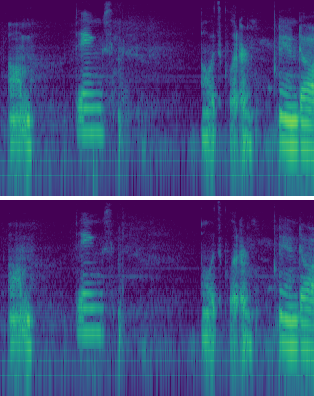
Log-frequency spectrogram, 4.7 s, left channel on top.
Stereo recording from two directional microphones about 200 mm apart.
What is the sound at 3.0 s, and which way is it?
Speech, 5° right (ahead or behind).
